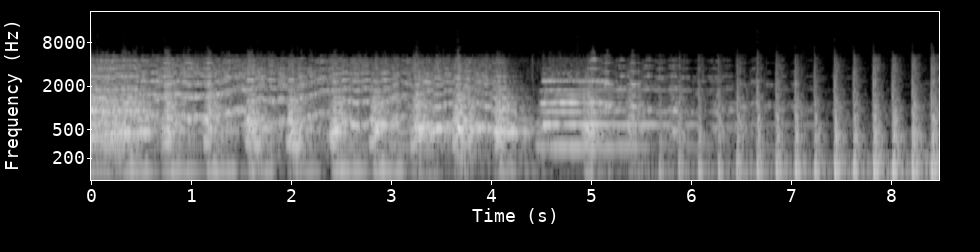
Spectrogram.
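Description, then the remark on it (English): After a stretch of dramatic music, a rapid series of sharp knocks on a wooden door starts up, steady and insistent, growing quicker and more distinct toward the end as the music fades. “York! York! Open the door! Quick!”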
